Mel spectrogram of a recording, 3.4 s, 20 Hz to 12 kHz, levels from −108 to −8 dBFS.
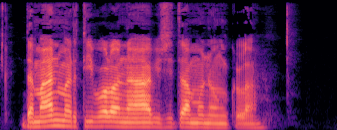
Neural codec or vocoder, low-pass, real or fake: none; 10.8 kHz; real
